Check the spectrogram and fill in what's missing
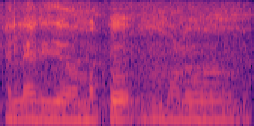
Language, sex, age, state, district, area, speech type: Malayalam, female, 30-45, Kerala, Pathanamthitta, rural, spontaneous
